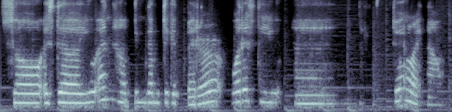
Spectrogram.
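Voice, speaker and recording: A young girl speaks slowly on a video call, in a high voice with some breathy huskiness. She puts prepared questions to a guest, with music in the background. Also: fairly even intonation. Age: child. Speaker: young interviewer reading questions.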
